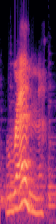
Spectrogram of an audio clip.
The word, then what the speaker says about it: wren: This bird here is called a wren. That's a silent W at the beginning of the word.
